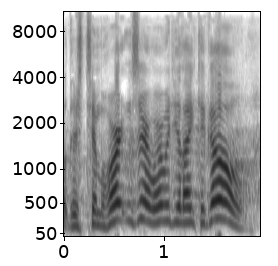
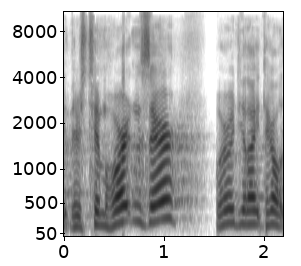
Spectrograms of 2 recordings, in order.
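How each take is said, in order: First: Higher, louder, with a laugh; amused pointed hint to a grandson; laughing hint again. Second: Higher and louder, leaning on "there"; teasing loud hint to a grandson; pointed hint. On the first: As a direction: push the hint while laughing. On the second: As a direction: nudge the kid toward Tim Hortons. Hinting repeatedly, mock insistent. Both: Retold or imitated.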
